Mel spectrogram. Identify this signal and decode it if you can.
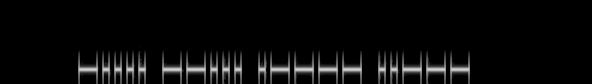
Morse code, heard as a keyed tone, about 19 wpm, 700 Hz. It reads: 6712
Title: Numbers - 4-Digit 20wpm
